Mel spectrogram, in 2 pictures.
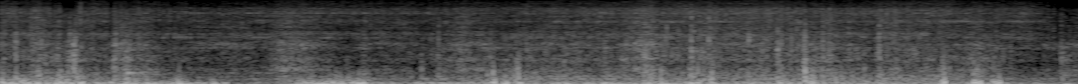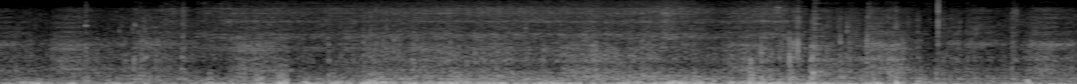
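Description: Commencal mountain bike riding fast down a dirt and stony trail: tyre noise over the ground, with the bike rattling and knocking unevenly over bumps throughout.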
